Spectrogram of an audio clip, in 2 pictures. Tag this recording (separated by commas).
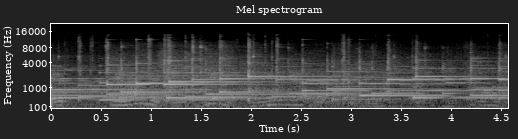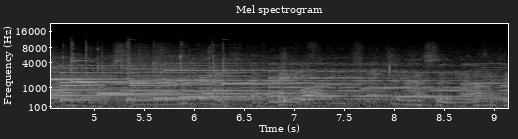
Music, Tick-tock, Speech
